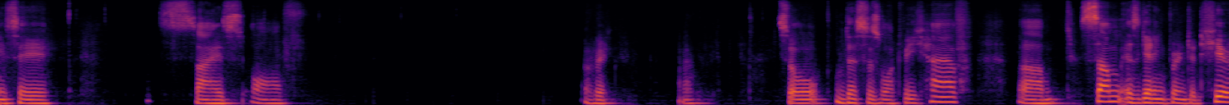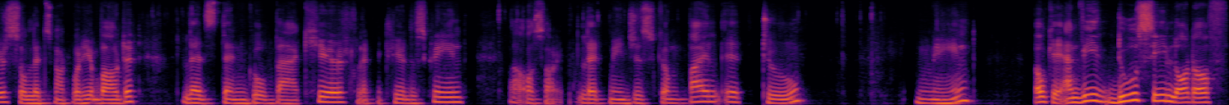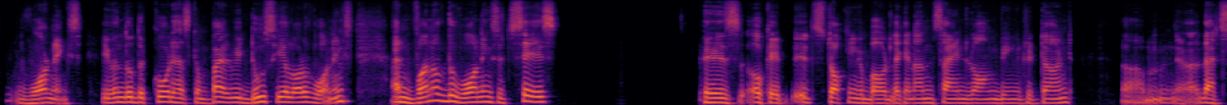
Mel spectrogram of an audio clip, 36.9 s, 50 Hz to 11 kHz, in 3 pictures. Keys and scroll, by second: 0.0-5.2 typing, 6.1 Right, 6.2 Right, 6.9 ;, 7.5 Return, 8.0 Up, 8.2 Return, 9.0 Down, 9.2 Down, 9.3 Down, 9.5 Down, 9.9 Down, 10.3 Down, 10.6 Down, 10.8 Down, 10.9 Down, 11.1 Down, 11.2 Down, 11.4 Down, 11.5 Down, 13.3 Escape, 13.5-14.6 typing, 15.8 ctrl+l, 16.2-21.6 typing, 27.8 ctrl+alt+super+p.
